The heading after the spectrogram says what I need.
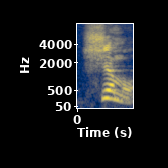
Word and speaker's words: Schemmel: how do you say your last name promotional Chimel I always said it right there I've always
